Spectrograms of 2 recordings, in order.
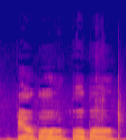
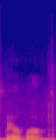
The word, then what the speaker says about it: Berber: Concept Collection by, and it is Berber, depends how you say it. I think she says Bereber.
